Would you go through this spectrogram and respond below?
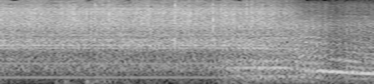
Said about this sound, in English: Also, we did say we are next to a construction site. That's a construction site for Nutribullets. That's what you're hearing.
